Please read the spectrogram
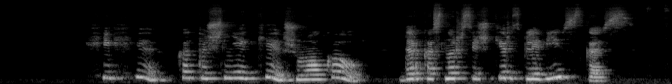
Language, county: Lithuanian, Vilnius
